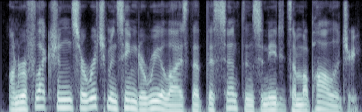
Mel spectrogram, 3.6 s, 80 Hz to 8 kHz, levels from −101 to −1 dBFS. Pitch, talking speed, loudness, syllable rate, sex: 130 Hz, 215 wpm, -16 LUFS, 7.3 syllables/s, male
